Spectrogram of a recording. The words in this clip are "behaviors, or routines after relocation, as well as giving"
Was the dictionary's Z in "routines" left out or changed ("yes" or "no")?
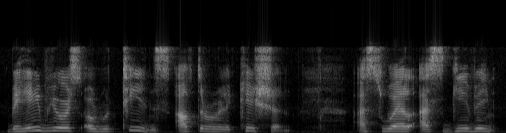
yes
